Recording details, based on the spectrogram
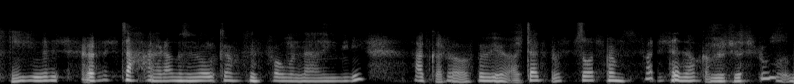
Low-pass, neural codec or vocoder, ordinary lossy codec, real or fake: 7.2 kHz; codec, 16 kHz in and 24 kHz out, 0.4 kbps, LongCat-Audio-Codec, four codebook decoder; none; fake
